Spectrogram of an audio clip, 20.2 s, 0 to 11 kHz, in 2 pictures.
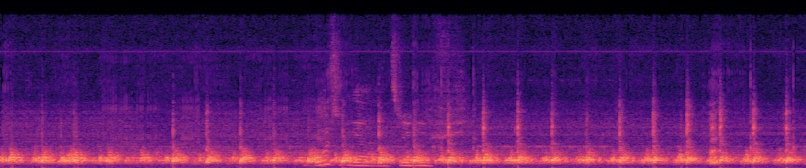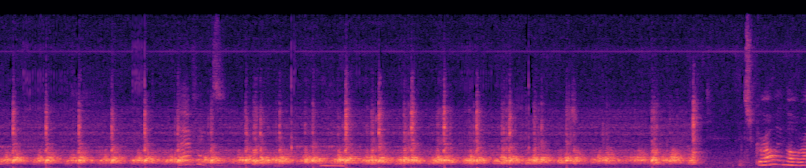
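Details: Fetal heartbeat on hospital ultrasound, baby lying head down: rapid, regular whooshing pulses at about 145 per minute with brief voices in the background; normal fetal heartbeat.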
